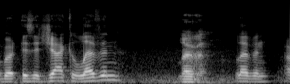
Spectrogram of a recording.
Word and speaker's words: Levin: Levin. All right. Just like Kevin with an L.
